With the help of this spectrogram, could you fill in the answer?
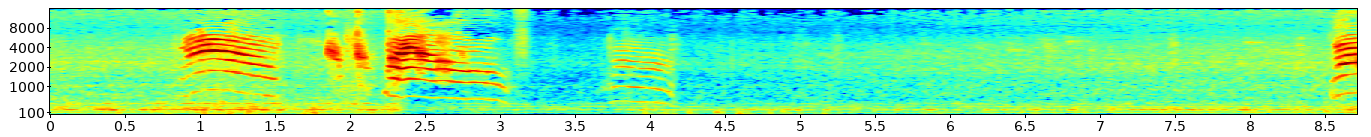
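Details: Cat responding eagerly to plastic bag rustling as if food were near: a burst of three or four downward-sliding meows in the first four seconds, then a quiet stretch before another meow begins at the end.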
